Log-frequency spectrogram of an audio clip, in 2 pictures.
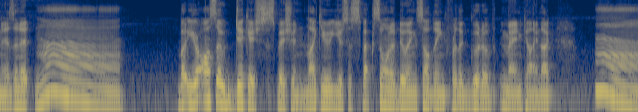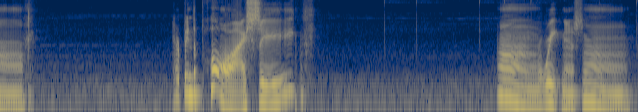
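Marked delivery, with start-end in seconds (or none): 0.4-1.5 drawn-out suspicious hum; suspicious hmm. Pretend. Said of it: "that's the sound of suspicion". 7.4-15.8 high, sly cartoon villain voice; mustache villain. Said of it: "the old-timey, you know, cartoon villain voice".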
